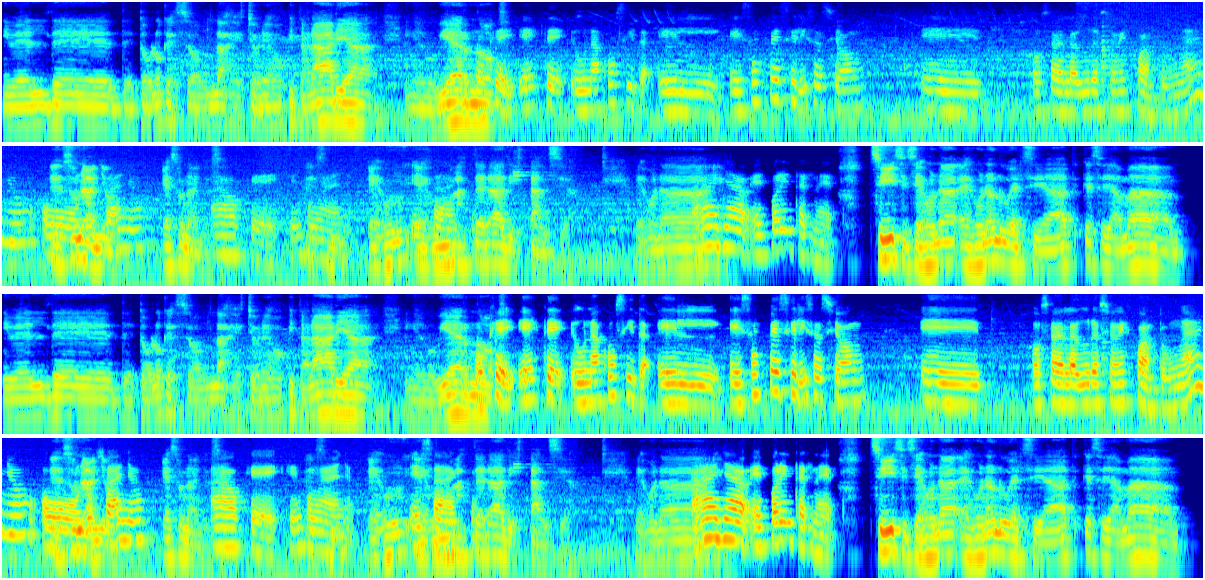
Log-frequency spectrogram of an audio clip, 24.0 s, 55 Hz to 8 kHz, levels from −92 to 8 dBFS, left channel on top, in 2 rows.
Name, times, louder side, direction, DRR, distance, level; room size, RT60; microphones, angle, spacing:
voice 1, 0.0-4.9 12.5-13.2 13.6-14.3 15.0-17.8 18.0-19.2 20.4-23.8, equal, ahead, 0.7 m, -27 dB
sound 1, 1.6-19.3, left 1 dB, 50° left, 1.4 m, -45 dB
voice 2, 4.7-8.7 9.2-9.8 10.3-13.5 14.1-15.6 16.1-16.8 18.9-20.3, right 8 dB, 65° right, 0.4 m, -25 dB
sound 2, 10.7-17.9, equal, 25° left, 1.2 m, -51 dB
4.7 x 4.5 x 5.9 m
head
